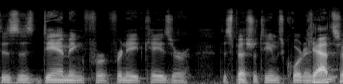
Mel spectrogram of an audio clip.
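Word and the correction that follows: Kaczor: Katzer. It's spelled really crazy, but yeah, looks like Kazor, but we'll call him Katzer.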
